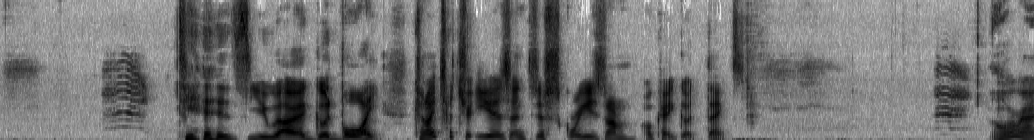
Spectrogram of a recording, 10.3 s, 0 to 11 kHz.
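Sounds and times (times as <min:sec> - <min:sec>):
quiet hum: 0:00.0 - 0:10.3
cat meowing: 0:01.0 - 0:01.6
speech: 0:01.8 - 0:07.6, 0:09.9 - 0:10.3.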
